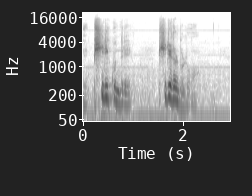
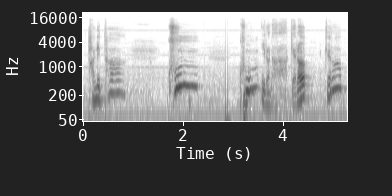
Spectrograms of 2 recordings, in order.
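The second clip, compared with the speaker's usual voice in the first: put-on softer, slow, tender call to wake a child; kind, gentle voice; 6 semitones higher, 5 dB quieter, slower than usual. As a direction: rouse her as gently as a loving parent. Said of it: "정말 인자한 목소리를 이렇게 하는 거예요".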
